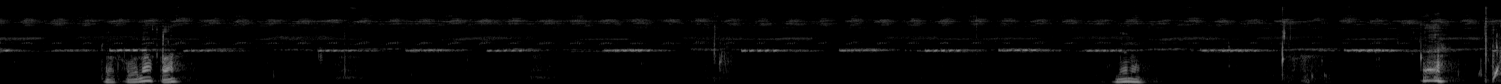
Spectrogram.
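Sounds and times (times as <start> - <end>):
night insects trilling: 0.0 - 15.0
soft water splashes: 14.3 - 15.0.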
